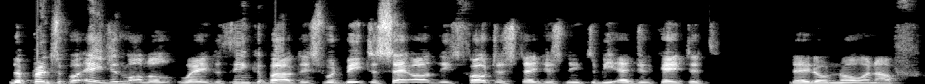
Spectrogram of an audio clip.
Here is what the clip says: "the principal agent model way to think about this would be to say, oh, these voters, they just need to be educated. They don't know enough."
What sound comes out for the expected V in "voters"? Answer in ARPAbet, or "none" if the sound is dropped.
F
